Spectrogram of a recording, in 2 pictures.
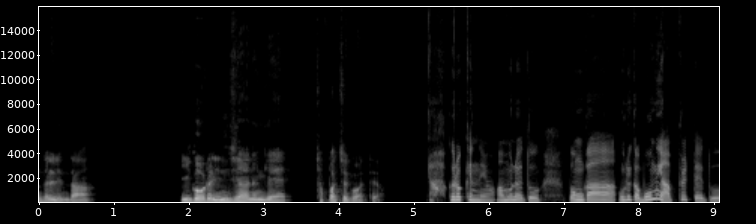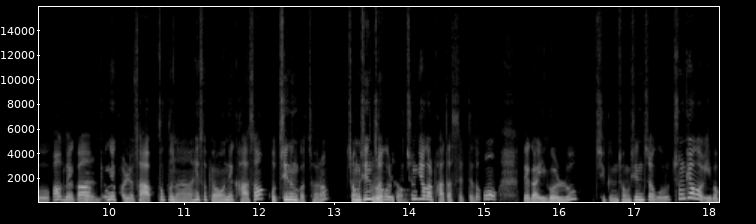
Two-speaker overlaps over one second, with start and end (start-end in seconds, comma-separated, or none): none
